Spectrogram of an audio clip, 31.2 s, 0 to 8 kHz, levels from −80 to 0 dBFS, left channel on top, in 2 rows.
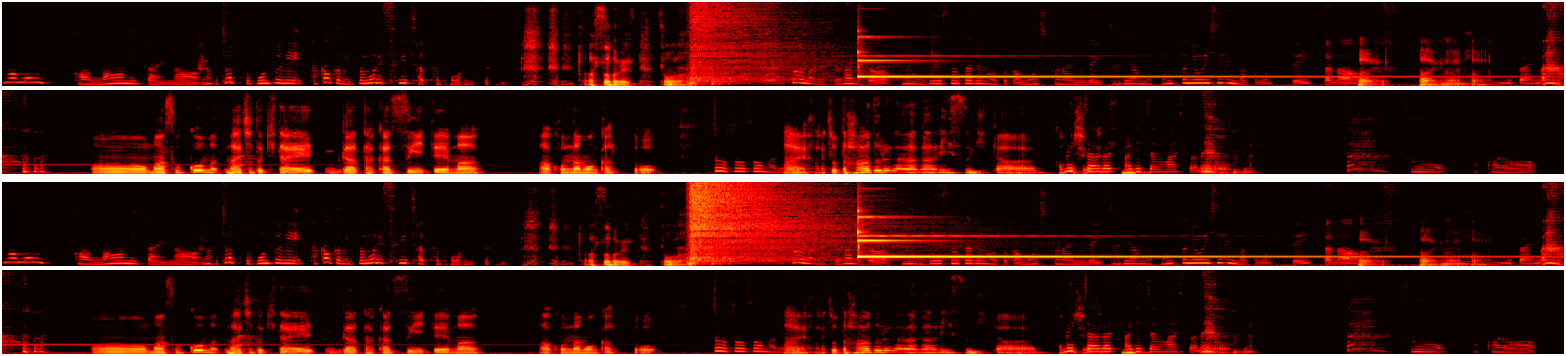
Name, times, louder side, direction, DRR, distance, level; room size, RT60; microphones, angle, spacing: voice 1, 0.0-5.0 6.7-7.3 7.6-13.9 14.4-16.1 18.0-18.2 22.7-23.8 24.1-24.3 26.2-28.2 29.1-30.1 30.5-31.0, equal, ahead, 3.2 m, -43 dB
voice 2, 5.2-6.9 13.6-13.8 14.2-14.8 16.5-20.4 21.0-22.5 23.4-26.0 26.3-26.4 26.8-27.0 27.6-27.8, left 3 dB, 50° left, 0.5 m, -32 dB
sound 1, 6.8-9.2, right 12 dB, 80° right, 0.7 m, -34 dB
sound 2, 8.5-14.5, right 6 dB, 35° right, 0.5 m, -26 dB
head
